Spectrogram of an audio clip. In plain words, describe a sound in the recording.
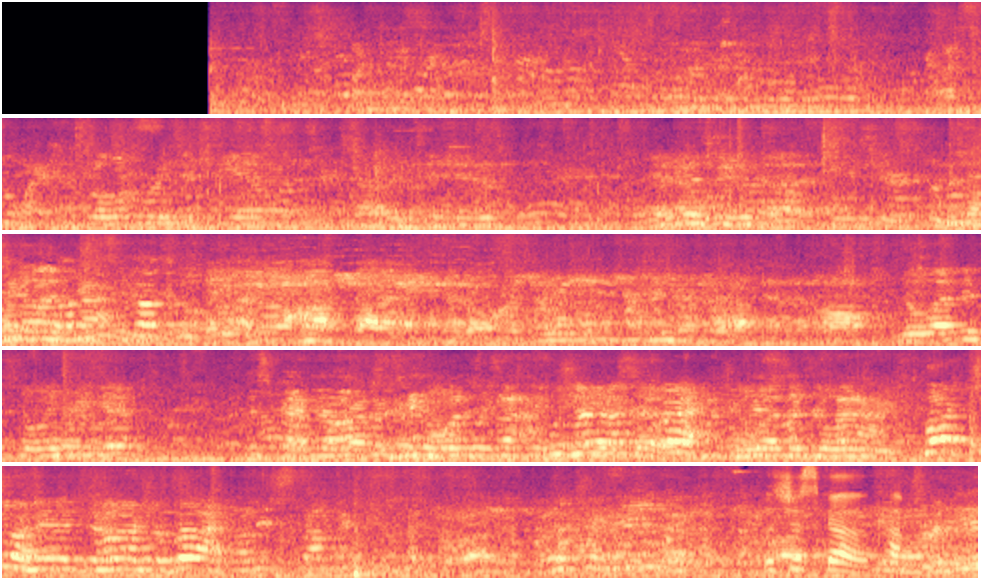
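Several men and women talk at once nearby, in an echoing tiled passage.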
